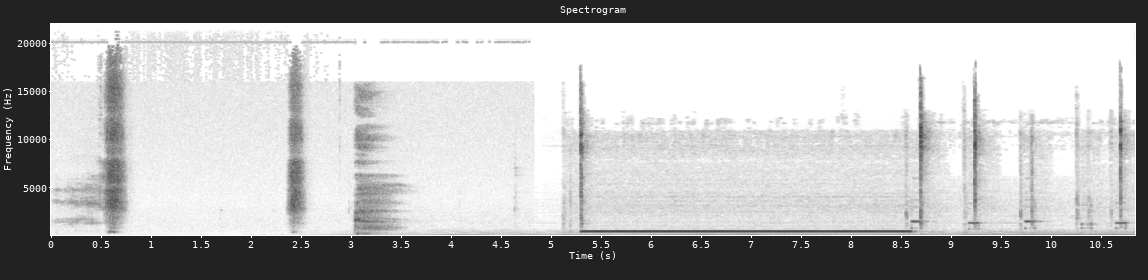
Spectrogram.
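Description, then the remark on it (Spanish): A telephone is dialed: after a few sharp breathy bursts, a steady dial tone hums for several seconds, then gives way to a quick run of short, clear keypad beeps. “A ver el teléfono. Aquí hay uno.”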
